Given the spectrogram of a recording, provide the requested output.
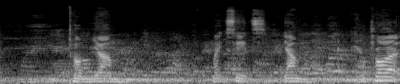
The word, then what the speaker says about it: tom yum: Tom Young, is that right? Tom Yum. Oh, Tom Yum. Like, I think Yum. Oh. Tom Yum, I think. Okay, so like Tom Young. No. Okay. No. Right. Tom Yum.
